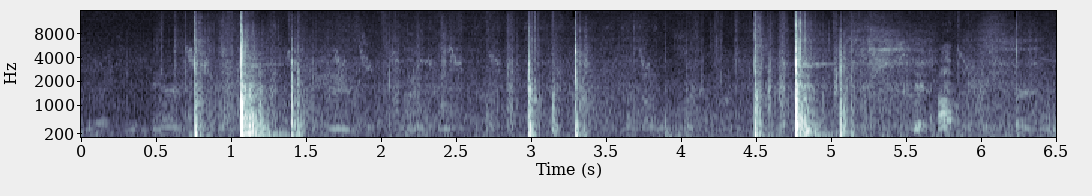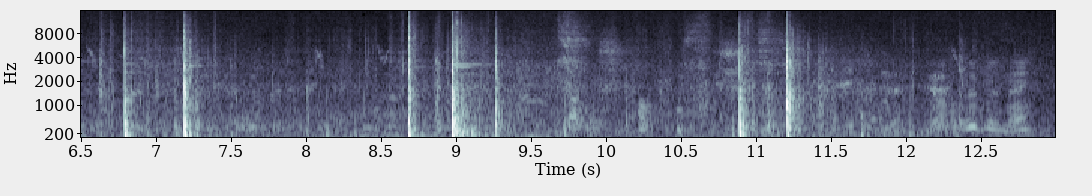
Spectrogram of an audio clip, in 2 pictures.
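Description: Footballs being kicked hard at a goalkeeper: six pairs of sharp thuds about two seconds apart, each pair a kick followed a moment later by the ball's impact.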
